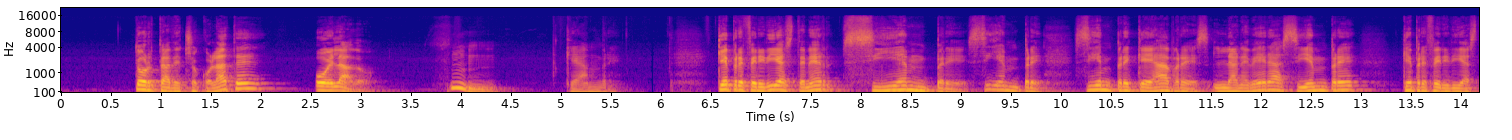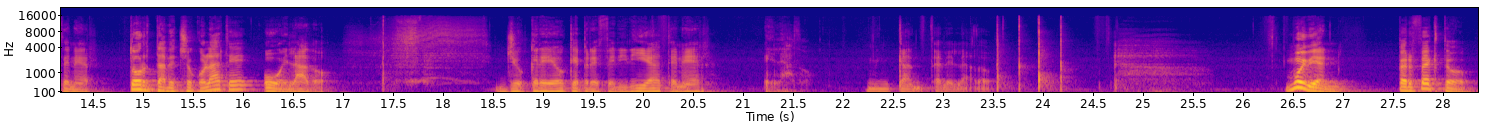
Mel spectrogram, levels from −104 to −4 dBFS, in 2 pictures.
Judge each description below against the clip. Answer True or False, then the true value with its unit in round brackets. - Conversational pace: False (85 wpm)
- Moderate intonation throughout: False (7.9 semitones)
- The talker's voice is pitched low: True (125 Hz)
